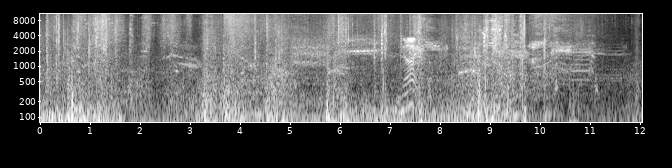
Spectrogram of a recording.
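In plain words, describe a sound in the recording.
Magic blasts crackle and burst in quick succession.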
